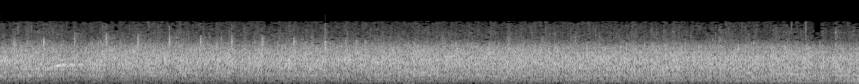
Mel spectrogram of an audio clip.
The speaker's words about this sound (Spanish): ¿Dónde están los jóvenes becarios de los tecnológicos, de las politécnicas? ¿Dónde están, jóvenes? Así, a ver, párense, jóvenes. Un aplauso fuerte para estos jóvenes, por favor.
